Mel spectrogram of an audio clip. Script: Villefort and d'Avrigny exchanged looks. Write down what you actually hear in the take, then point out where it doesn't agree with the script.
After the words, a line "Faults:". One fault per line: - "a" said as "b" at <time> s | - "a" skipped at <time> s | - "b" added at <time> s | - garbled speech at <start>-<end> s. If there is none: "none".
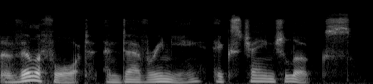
Villefort and d'Avrigny exchange looks.
Faults:
- "exchanged" said as "exchange" at 2.1 s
